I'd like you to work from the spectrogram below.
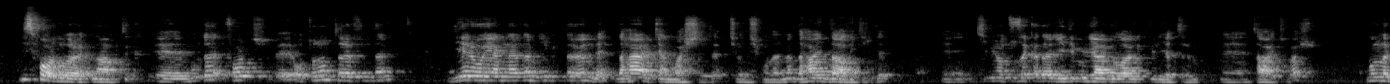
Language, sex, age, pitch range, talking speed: Turkish, male, 40-59, 130-170 Hz, 130 wpm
